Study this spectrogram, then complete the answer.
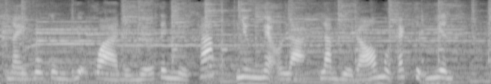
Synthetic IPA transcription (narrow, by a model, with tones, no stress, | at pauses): na˨˩jvo˧kʊ˨˩ŋ͡mzḭ˧˨əwkwaː˨˩ɗe˧˩ɲəː˨˦t̪e˧nŋɨ˨˩əxaː˦˥k̚ɲɨ˧ŋmɛ̰˧˨wlaː˨˩laː˨˩mzi˨˩əwɗɔ˨˦mo˨˩t̚ka˦˥jk̟̚t̪ɨ̰˧˨ɲi˧ən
